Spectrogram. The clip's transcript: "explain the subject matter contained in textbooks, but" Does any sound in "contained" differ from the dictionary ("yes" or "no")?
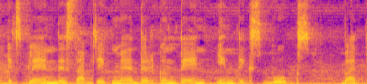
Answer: yes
